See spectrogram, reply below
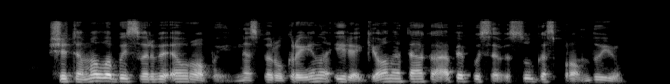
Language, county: Lithuanian, Kaunas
